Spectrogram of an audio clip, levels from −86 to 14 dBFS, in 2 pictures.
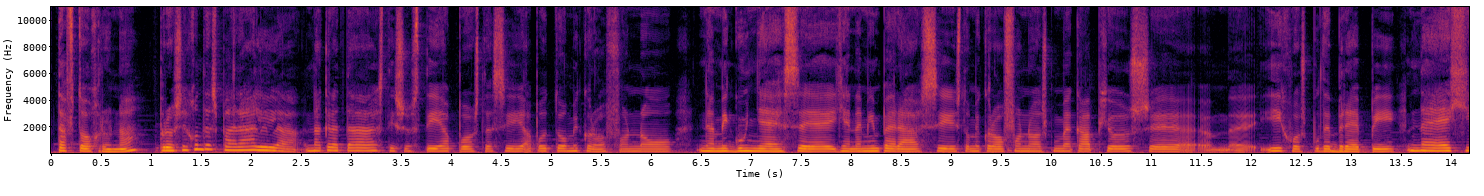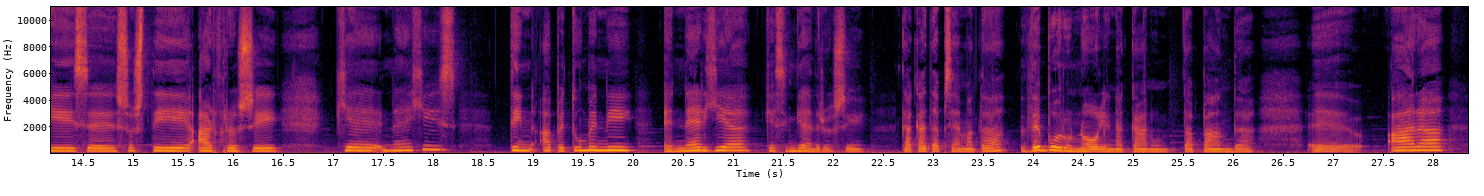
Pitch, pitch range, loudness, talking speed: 190 Hz, 175-220 Hz, -17 LUFS, 115 wpm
